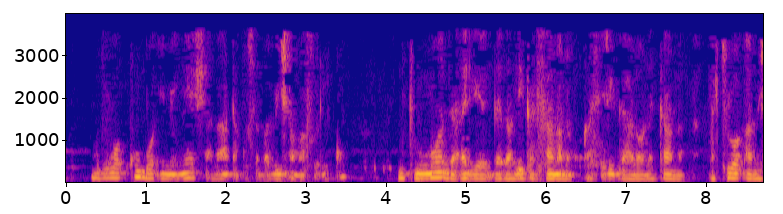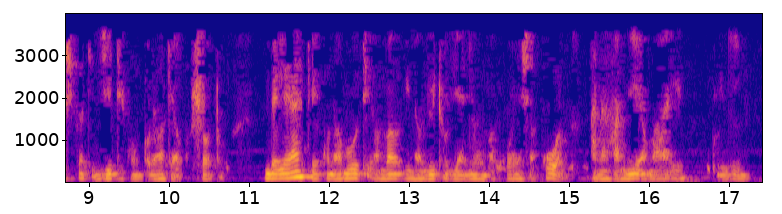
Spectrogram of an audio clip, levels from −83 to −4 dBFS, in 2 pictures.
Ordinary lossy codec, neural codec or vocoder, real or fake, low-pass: MP3, 16 kbps; codec, 16 kHz, 2 kbps, FreqCodec, larger model; fake; 3.6 kHz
